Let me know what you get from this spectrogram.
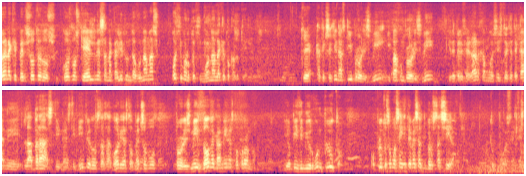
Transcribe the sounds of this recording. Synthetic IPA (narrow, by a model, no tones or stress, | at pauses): oe̞nɐce̞pe̞ɾiso̞t̪e̞ɾo̞sko̞zmo̞sce̞e̞line̞sɐnɐkɐlip̚t̪unt̪ɐvunɐmɐs | o̞çimo̞not̪oçimo̞nɐlɐce̞t̪o̞kɐlo̞ce̞ɾi | ce̞kɐt̪ekso̞çinɐft̪iːpɾo̞ːɾizmiipɐɾxumpɾo̞oɾizmi | ciɾepe̞ɾifeɾiɐɾxɐmue̞sist̪oe̞çe̞t̪e̞kɐnilɐbɾɐst̪inst̪inipiɾðost̪ɐzɐɣo̞ɾiɐst̪o̞me̞t͡so̞vo̞ | pɾo̞ːɾizmiðo̞ðe̞kɐmine̞st̪o̞xɾo̞no̞ | io̞piːðimiuɾɣunplut̪o̞̰ | o̰plut̪o̞so̞mo̞se̞çe̞t̪e̞me̞sɐpot̪ibɾo̞st̪ɐsiɐ̰ | t̪up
